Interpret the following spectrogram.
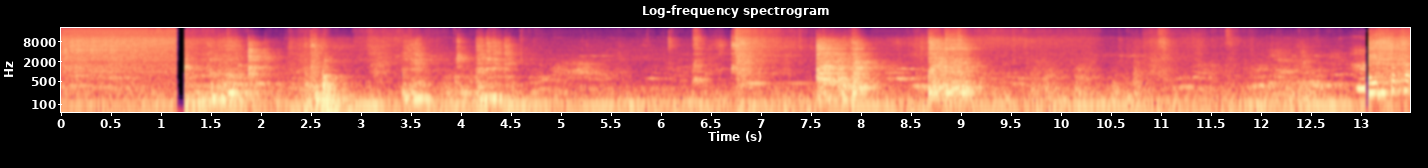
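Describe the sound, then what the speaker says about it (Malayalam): Rice goes into a pot of boiling water with spoon clatter, pot knocks and stirring scrapes, steady and close, while someone talks over the kitchen noise. "അപ്പോൾ അരി ഇടാൻ പോവാണേ"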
